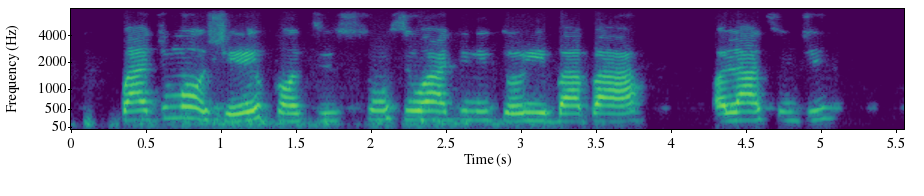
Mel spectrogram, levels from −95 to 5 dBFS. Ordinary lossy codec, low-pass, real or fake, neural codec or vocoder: Opus, 16 kbps; 7.2 kHz; real; none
